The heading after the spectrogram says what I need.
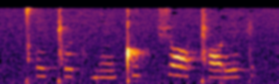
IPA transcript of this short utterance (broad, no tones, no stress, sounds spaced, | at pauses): ǀʰ e ǁ ʊ t͡s ɡ ẽ ǃ i ʈ t͡ʃ ɔ ǁ ɔ ɾ ɪ ʈ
